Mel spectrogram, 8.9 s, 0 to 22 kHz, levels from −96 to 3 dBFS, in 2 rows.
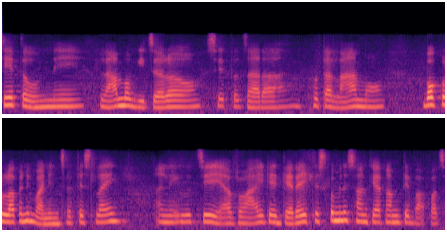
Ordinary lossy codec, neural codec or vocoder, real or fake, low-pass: none; codec, 16 kHz, 0.7 kbps, FocalCodec; fake; none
